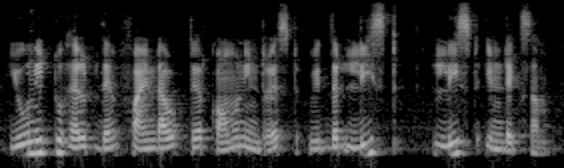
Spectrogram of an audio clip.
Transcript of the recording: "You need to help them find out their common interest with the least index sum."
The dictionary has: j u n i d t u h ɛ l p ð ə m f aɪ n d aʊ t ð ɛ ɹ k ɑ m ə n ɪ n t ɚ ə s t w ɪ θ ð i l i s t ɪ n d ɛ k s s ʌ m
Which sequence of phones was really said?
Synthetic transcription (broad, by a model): j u n i d t u h ɛ l p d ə m f aɪ n d aʊ t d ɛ ɹ k ɑ m ə n ɪ n t ɚ ə s t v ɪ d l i l i s t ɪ n d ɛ k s s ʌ m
